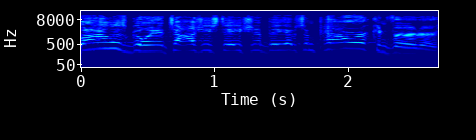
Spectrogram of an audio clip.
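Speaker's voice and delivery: put-on whiny, high, soft teen voice. Quoting the whiny farm boy's famous line from the story, whiny Luke impression. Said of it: "just the whiniest kid".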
